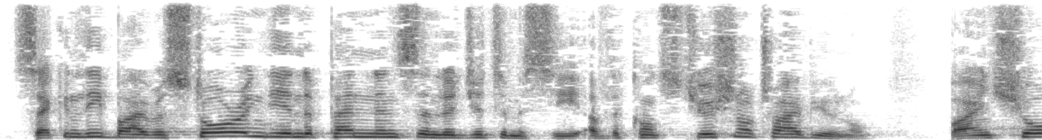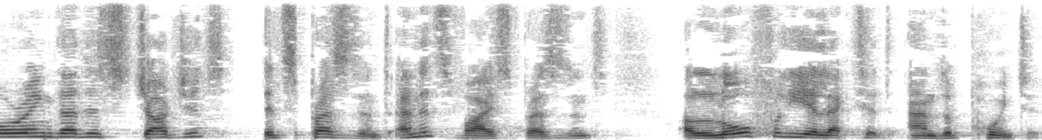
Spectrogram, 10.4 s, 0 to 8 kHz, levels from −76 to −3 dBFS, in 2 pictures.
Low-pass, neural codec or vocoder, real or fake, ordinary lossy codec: none; none; real; none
